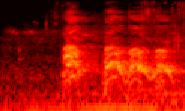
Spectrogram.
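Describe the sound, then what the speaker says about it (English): A small dog gives a short burst of a few quick, fairly faint barks and yips nearby in an alley-side garage setting, heard alone without talk. "Enough barking, you guys."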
